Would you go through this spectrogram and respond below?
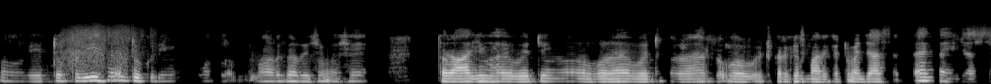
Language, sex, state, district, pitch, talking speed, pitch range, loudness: Hindi, male, Bihar, Saran, 135 Hz, 110 wpm, 130-150 Hz, -20 LUFS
